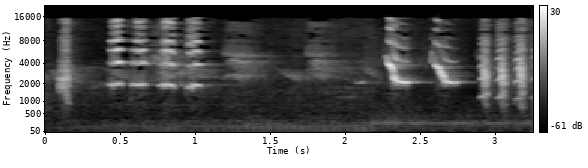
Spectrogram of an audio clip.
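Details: Singing male Javan myna, used to get listening mynas to sing along. Scratchy notes and thin whistles alternate, then a brief lull, loud sweeping whistles and a closing rattle of harsh notes.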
